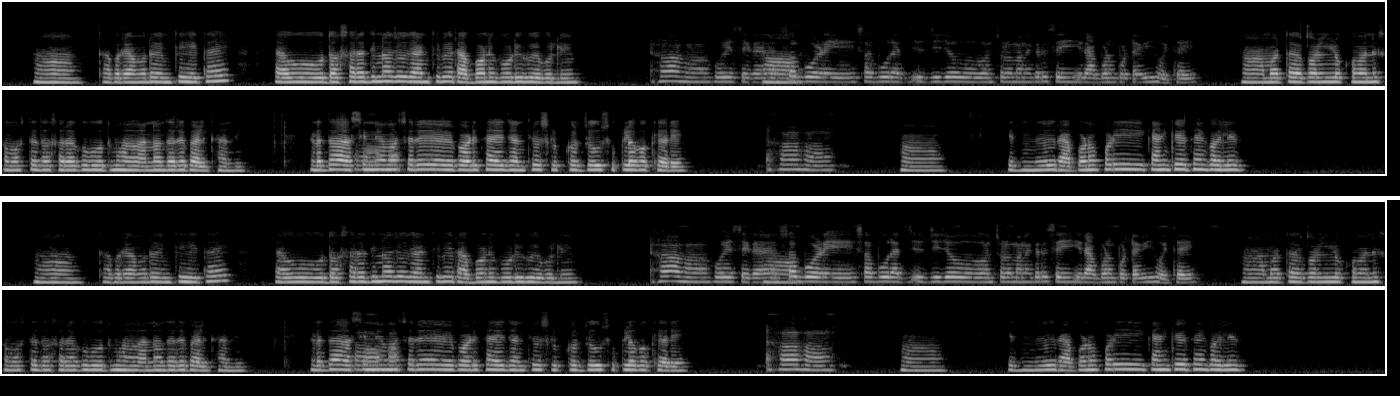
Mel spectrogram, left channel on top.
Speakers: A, on the left; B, on the right.
A: ହଁ ତାପରେ ଆମର ଏମିତି ହେଇଥାଏ। ଆଉ ଦଶହରା ଦିନ ଯୋଉ ଜାଣିଥିବେ ରାବଣୀ ପୋଡି ହୁଏ ବୋଲି।
B: ହଁ ହଁ ହୁଏ ସେଇଟା
A: ହଁ
B: ସବୁଆଡେ ସବୁ ରାଜ୍ୟ ଯେ ଯୋଉଁ ଅଞ୍ଚଳ ମାନଙ୍କରେ ସେଇ ରାବଣ ପୋଡିଟା ବି ହୋଇଥାଏ।
A: ହଁ ଆମର ତ ଏଭଳି ଲୋକମାନେ ସମସ୍ତେ ଦଶହରାକୁୁ ବହୁତ ଭ ଆନନ୍ଦରେ ପାଳିଥାନ୍ତି। ଏଟା ତ ଆଶ୍ଵିନ
B: ହଁ ହଁ
A: ମାସରେ ପଡିଥାଏ ଜାଣିଥିବ ଶ୍ଲୁକ ଯୋଉ ଶୁକ୍ଲ ପକ୍ଷରେ।
B: ହଁ ହଁ।
A: ହଁ ସେଦିନ ଯୋଉ ରାବଣ ପୋଡି କାହିଁକି ହୋଇଥାଏ କହିଲେ?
